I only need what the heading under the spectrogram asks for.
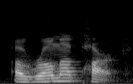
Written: Aroma Park

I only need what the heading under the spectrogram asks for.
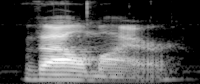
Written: Valmeyer

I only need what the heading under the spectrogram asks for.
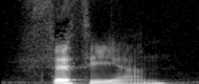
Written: Fithian

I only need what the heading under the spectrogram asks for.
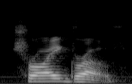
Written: Troy Grove

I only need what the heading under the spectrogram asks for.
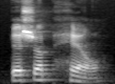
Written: Bishop Hill

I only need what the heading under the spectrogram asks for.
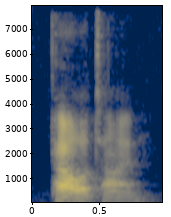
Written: Palatine

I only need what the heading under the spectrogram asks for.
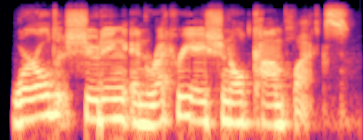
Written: World Shooting and Recreational Complex

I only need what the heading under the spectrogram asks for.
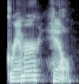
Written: Grammer Hill

